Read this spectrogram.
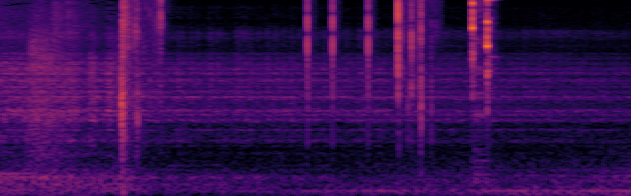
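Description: A menu clicks softly several times.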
